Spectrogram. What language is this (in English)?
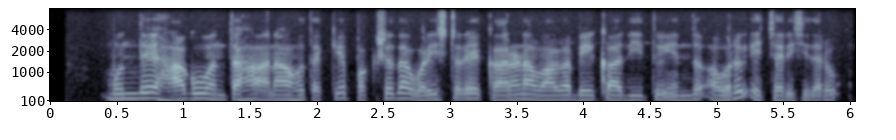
Kannada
